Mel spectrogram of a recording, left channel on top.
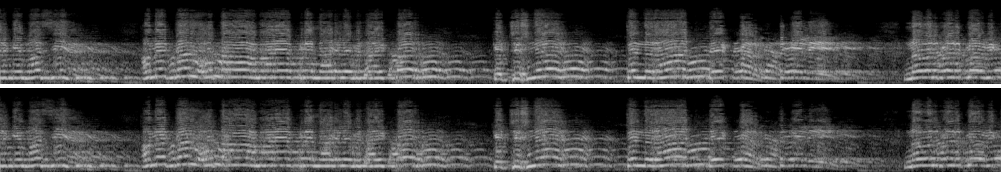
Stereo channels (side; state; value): both; normal; correlation 0.50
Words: के वासी हैं। हमें गर्व होता है हमारे अपने लाडले विधायक पर कि जिसने दिन रात देखकर के लिए, नवलगढ़ के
